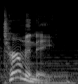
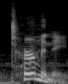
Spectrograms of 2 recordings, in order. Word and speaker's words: terminate: a human being, like terminate, terminate, infiltrate. But in every single one of these, he puts it at the end.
